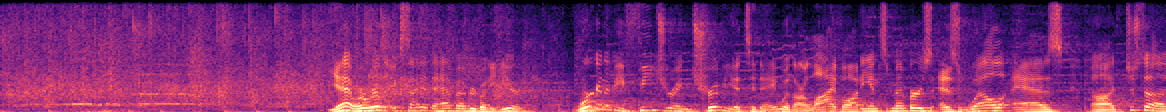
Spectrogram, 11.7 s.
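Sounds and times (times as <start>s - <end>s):
live audience applause: 0.0s - 5.7s
speech: 3.3s - 11.6s.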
